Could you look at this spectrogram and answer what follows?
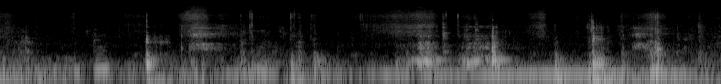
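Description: Scattered clicks and knocks of metal suspension parts and tools being handled while fitting a track rod end and drive shaft, over a low steady hum from about a second in until near the end.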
